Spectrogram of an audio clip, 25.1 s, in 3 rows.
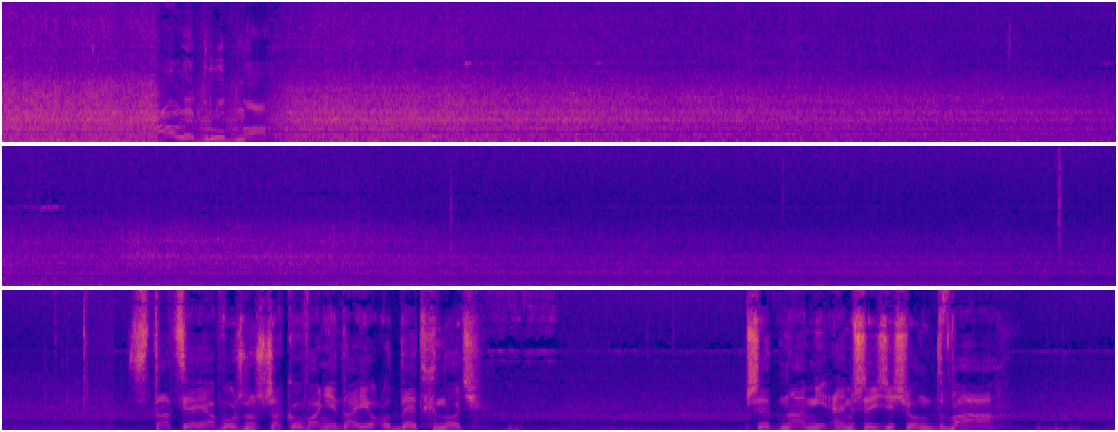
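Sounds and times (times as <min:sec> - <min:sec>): train rolling noise: 0:00.0 - 0:19.0
low rapid pulsing: 0:00.0 - 0:25.0.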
